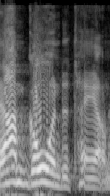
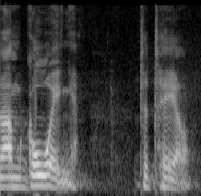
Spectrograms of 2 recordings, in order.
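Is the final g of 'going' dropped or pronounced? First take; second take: dropped; pronounced. First: The final g of going is dropped. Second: The final g of going is pronounced. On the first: "We're prone to drop the G on the end of our words. We'll say" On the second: "rather than"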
